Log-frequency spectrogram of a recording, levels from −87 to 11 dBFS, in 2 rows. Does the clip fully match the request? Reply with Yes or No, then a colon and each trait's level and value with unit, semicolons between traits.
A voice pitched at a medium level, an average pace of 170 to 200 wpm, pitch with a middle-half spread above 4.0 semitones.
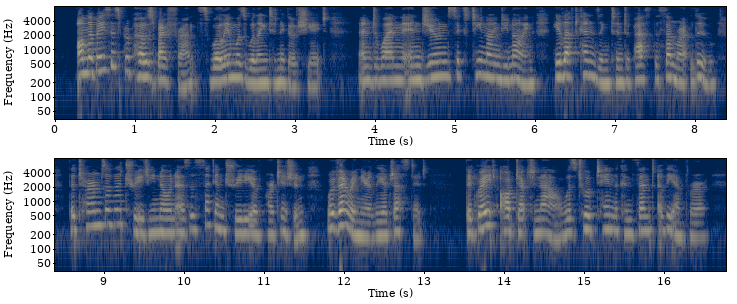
No: high, 230 Hz; average, 190 wpm; average, 4.7 semitones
